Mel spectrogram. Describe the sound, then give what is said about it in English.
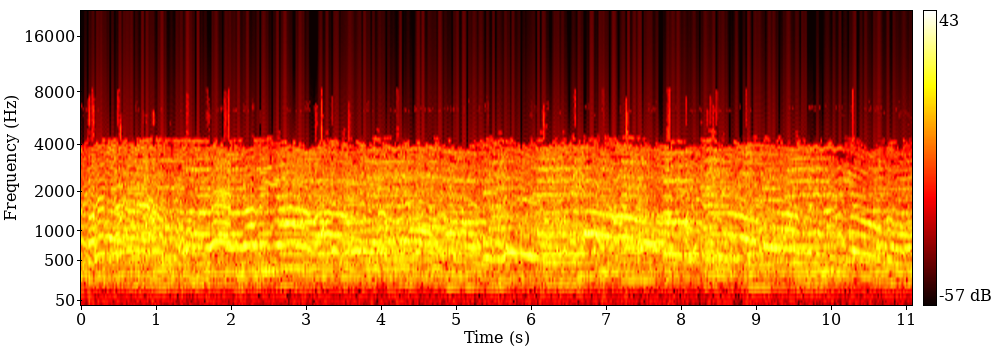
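A dense crowd chatters steadily throughout outside a church as the bridegroom and bride stop on the church steps, many overlapping voices blending into a loud, continuous murmur with no single speaker standing out, as if gathered outdoors. “Steps of the church, Petruchio stops with his bride on his arm and bows to the crowd.”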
